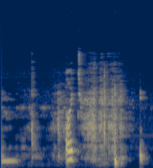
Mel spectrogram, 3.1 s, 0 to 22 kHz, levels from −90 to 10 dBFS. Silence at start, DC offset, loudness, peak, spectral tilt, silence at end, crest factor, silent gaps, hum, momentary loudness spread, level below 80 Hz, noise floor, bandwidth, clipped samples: 0 s; under 0.1%; -21 LUFS; 0 dBFS; -7 dB/octave; 0.15 s; 22 dB; none; none; 18 LU; -58 dBFS; -43 dBFS; 6.4 kHz; under 0.1%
